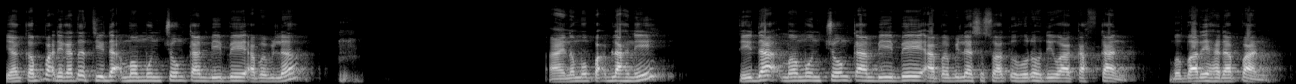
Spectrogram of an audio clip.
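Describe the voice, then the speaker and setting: A man with a Malaysian Malay accent teaching Quran recitation, repeating words slowly syllable by syllable to correct pronunciation and breaking into drawn-out chanted verses. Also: on the high side, fairly even intonation.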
